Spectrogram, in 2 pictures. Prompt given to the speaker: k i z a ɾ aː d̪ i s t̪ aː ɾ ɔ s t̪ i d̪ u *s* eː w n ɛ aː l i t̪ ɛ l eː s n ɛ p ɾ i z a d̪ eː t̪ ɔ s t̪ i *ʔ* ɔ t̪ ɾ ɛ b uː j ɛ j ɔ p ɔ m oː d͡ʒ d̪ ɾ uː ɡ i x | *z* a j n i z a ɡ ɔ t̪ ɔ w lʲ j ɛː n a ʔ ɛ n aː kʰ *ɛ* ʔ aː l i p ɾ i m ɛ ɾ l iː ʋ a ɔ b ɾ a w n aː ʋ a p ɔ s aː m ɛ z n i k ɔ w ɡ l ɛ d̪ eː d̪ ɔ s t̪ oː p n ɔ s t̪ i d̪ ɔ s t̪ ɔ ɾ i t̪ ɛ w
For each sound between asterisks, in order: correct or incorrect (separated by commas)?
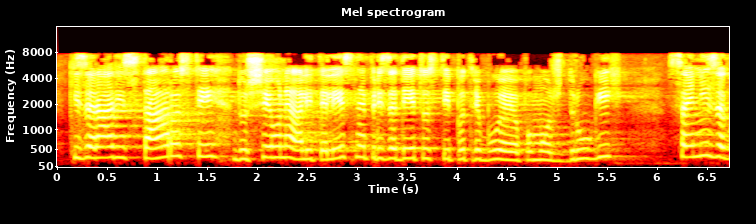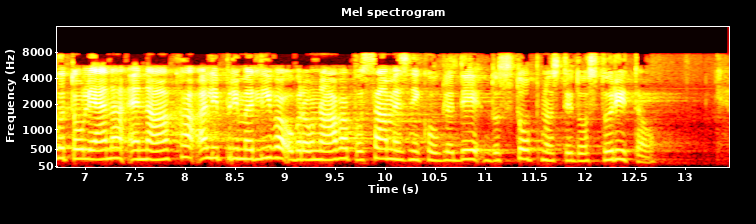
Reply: incorrect, incorrect, incorrect, incorrect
